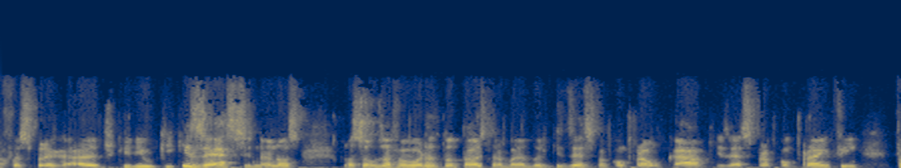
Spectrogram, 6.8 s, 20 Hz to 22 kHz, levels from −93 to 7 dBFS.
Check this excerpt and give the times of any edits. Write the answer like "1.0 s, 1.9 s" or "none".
3.6 s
